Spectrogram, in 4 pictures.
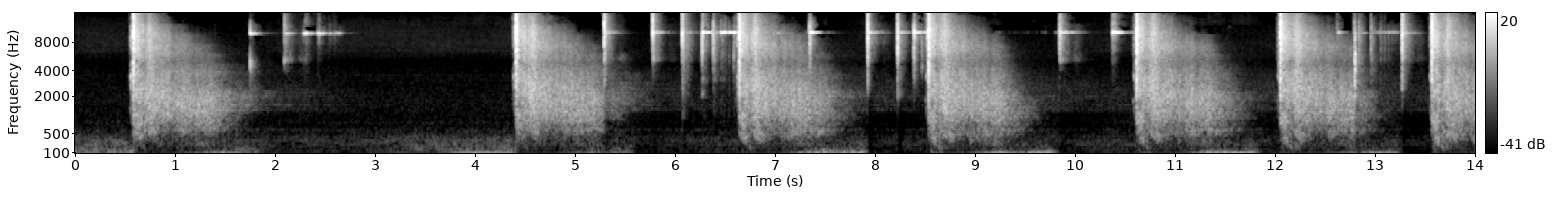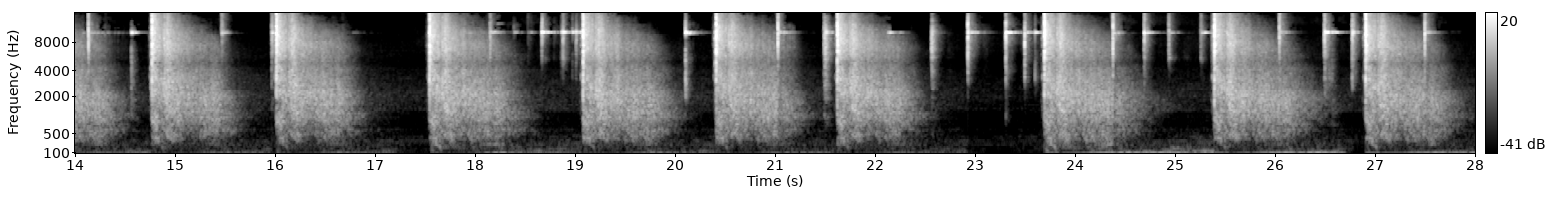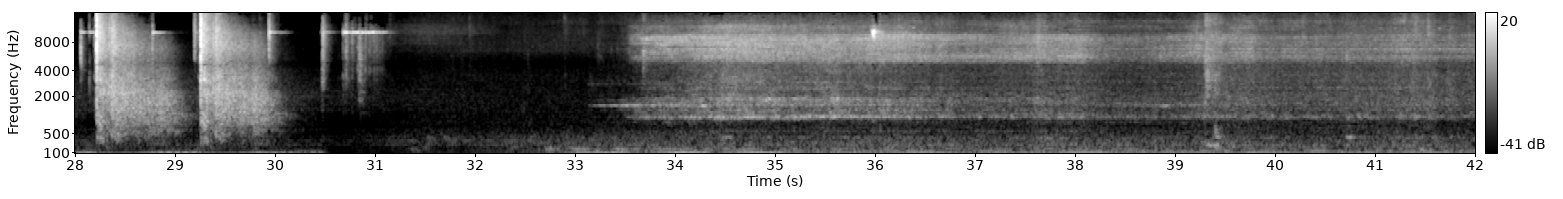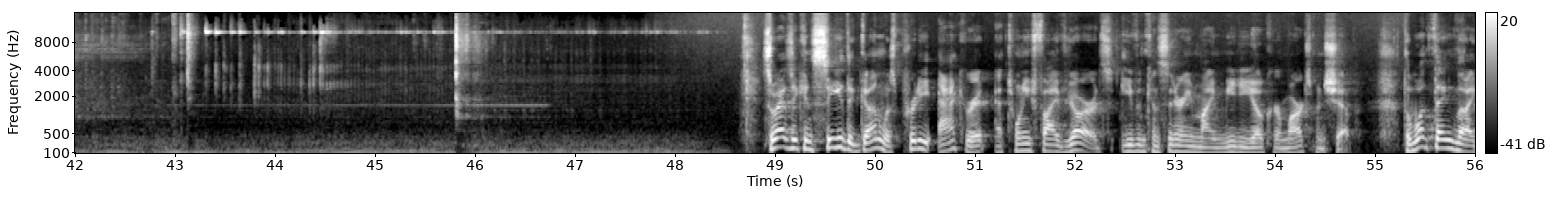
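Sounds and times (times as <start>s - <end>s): gunshots echoing indoors: 0.6s - 1.6s, 4.4s - 5.5s, 6.6s - 7.6s, 8.5s - 9.4s, 10.6s - 16.9s, 17.5s - 18.4s, 19.0s - 22.6s, 23.7s - 24.6s, 25.4s - 30.2s.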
